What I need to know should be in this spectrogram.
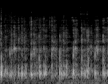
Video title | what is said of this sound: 5 января 2025 г. | actually shake the box. So can you hear something's inside it?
